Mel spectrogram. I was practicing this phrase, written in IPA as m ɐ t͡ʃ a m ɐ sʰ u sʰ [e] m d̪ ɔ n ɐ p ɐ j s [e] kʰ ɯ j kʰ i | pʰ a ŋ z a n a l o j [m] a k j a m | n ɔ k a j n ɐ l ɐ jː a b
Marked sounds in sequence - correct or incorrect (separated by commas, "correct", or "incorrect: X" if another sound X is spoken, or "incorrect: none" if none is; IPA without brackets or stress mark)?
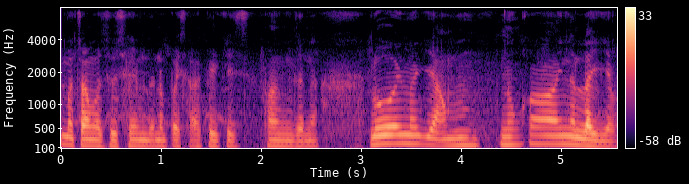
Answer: correct, incorrect: a, correct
